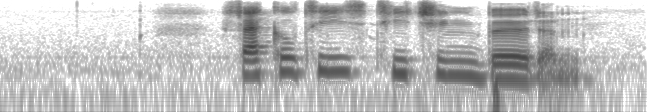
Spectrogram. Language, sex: English, female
